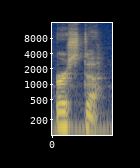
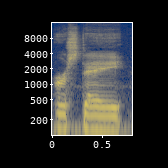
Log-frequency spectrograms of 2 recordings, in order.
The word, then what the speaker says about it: Erste: So look on my channel here for the Jim Hines Erste or Erste. Don't really care how you I pronounce it. call it Erst. I know, but Germans don't like it when we do that.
